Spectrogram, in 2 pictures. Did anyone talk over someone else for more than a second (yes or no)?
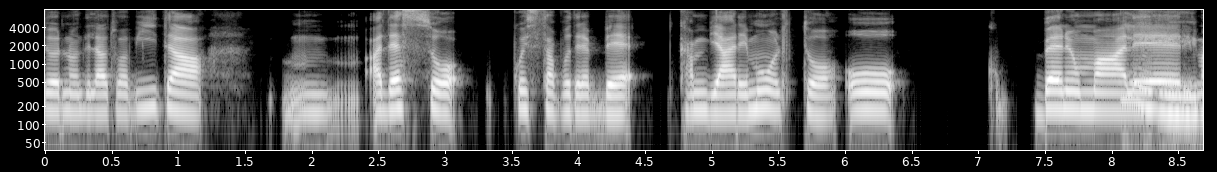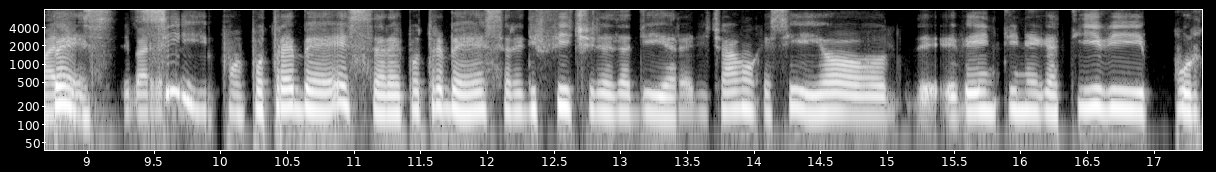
yes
